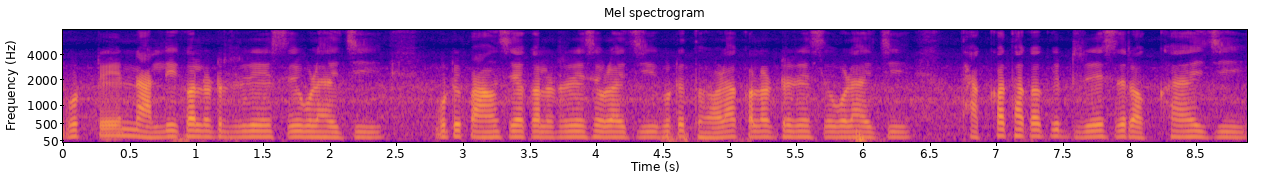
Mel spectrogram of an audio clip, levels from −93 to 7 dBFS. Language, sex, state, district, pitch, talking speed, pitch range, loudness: Odia, female, Odisha, Khordha, 150 Hz, 160 wpm, 145-155 Hz, -22 LUFS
